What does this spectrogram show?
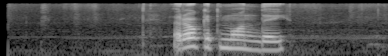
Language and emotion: Russian, neutral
